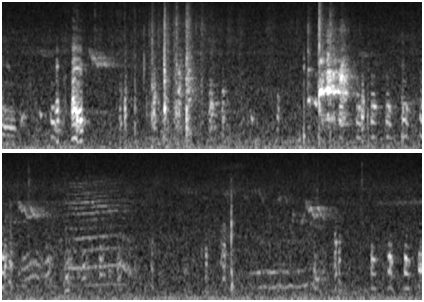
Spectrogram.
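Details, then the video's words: Chicken clucks and sharp clicky notes, with a louder squawk early on. A longer, buzzy, harmonic call follows midway, then scattered soft clucks. "Chicken Sounds Noises Hens Clucking Roosters Crowing"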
